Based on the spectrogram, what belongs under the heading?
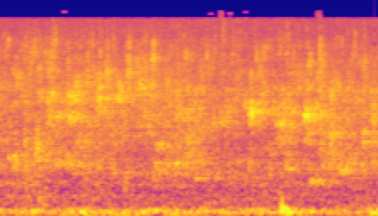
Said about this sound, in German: Am alten Zierwasserbecken sprudelt noch heute das Wasser aus einem Springbrunnen. Der Hahn ist ein Amor, der auf dem Delfin reitet.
